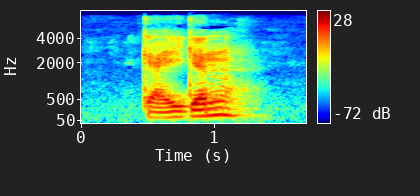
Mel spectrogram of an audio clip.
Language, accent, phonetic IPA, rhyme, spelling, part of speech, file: German, Austria, [ˈɡaɪ̯ɡn̩], -aɪ̯ɡn̩, Geigen, noun, De-at-Geigen.ogg
- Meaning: plural of Geige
